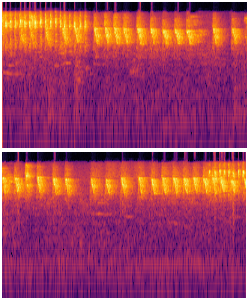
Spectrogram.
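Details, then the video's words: Greater green leafbird singing vigorously and copying other species' songs, including kapas tembak, tengkek and lovebird. Bright, high, evenly spaced chirps come in fast series with a brief pause near the middle. "Cucak ijo Gacor Nembak Isian Cililin Vs Kapas tembak"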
